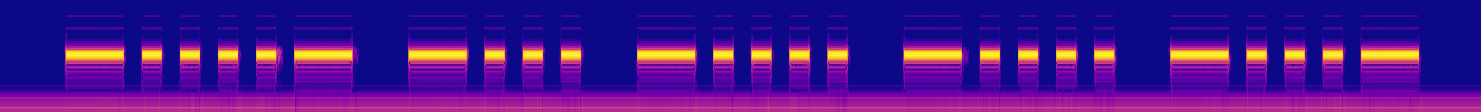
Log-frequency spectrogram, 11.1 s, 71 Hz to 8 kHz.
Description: Morse code, heard as a keyed tone, about 8 wpm, 800 Hz. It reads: -B66<BT>
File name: CW gyakorlas b 6 egyenlo minusz 7 baud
